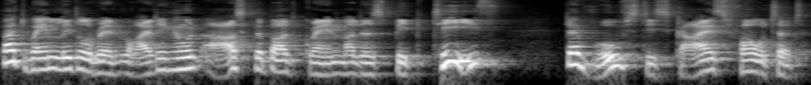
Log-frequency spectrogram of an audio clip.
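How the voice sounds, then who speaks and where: A man narrating a children's fairytale aloud in a deliberate, expressive storybook style. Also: medium pitch, echoey room.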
